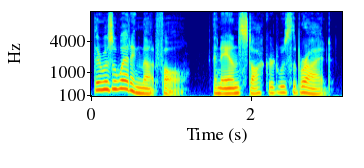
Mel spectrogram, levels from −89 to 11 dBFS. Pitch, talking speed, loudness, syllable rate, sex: 200 Hz, 230 wpm, -17 LUFS, 6.3 syllables/s, female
